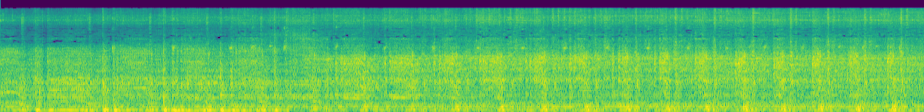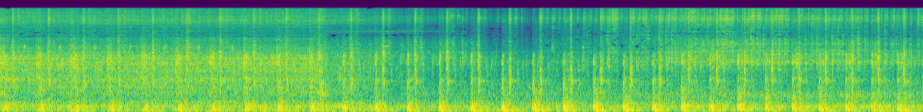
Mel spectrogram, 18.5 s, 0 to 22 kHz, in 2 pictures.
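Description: Vintage Kramer K 15 tractor engine running at idle just after being started, with a steady, even beat.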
